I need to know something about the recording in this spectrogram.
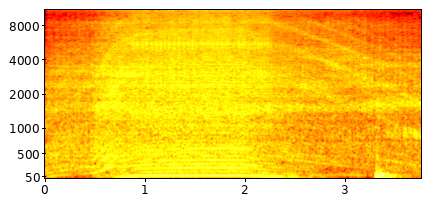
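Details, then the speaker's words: Makita DUR181 18V cordless strimmer that does nothing on trigger pull and needs a hand spin to start: thin motor whir at low, sagging speed that winds down, with no power to cut; motor fault, burnt commutator. "This thing, not starting. When you pull the trigger, it does nothing. But if you give it a wee spin, it will start."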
